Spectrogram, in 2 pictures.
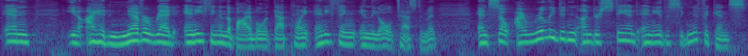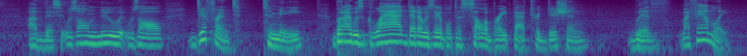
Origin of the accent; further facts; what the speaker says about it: Connecticut, United States; I grew up in Ma, in, uh, Connecticut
